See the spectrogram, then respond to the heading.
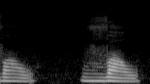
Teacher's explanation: वाव थोड़ा सा ट्रिकी इसलिए है कि इसको अक्सर लोग जो है वाव, जैसे हम उर्दू में बोलते हैं, उर्दू प्रोनंसिएशन वाव की और अरेबिक जो प्रोनंसिएशन है वाव की वो थोड़ी सी डिफरेंट है। उर्दू में हम मोस्टली अपने ऊपर वाले 2 दांत नीचे वाले होंठ पे लगा के कहते हैं वाव वाव, जबकि अरेबिक में इसमें दांत इस्तेमाल नहीं होते।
